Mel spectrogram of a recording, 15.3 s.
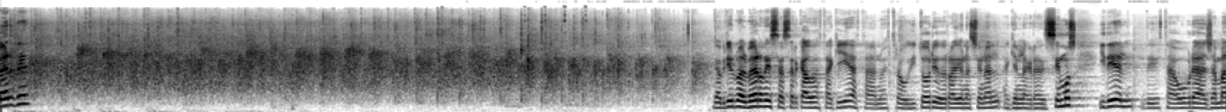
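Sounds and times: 
applause: 0.0 - 9.0
speech: 8.9 - 15.3.

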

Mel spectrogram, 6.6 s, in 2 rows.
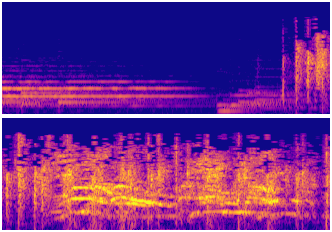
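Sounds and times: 
people clapping: 2.6 - 6.5.

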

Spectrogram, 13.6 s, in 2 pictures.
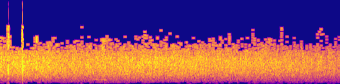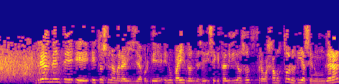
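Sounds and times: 
audience applause: 0.0 - 7.8
speech: 7.6 - 13.5.

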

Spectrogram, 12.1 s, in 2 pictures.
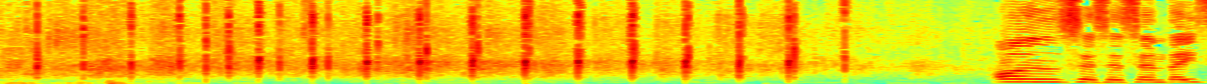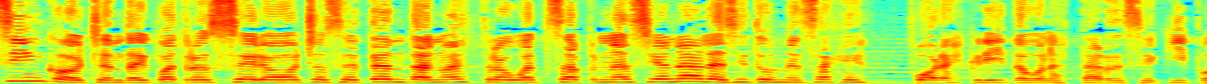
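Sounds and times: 
applause: 0.0 - 5.0
speech: 5.0 - 12.0.

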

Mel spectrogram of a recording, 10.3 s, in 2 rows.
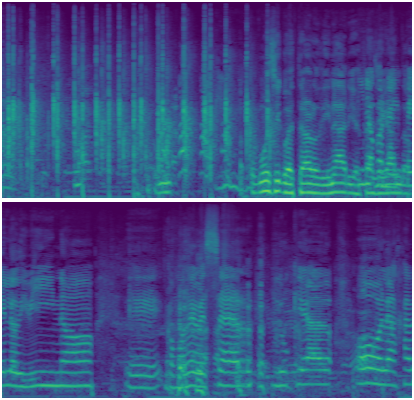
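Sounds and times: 
audience applause for a musician: 0.0 - 3.9
laughter: 0.6 - 3.5, 6.9 - 9.6
speech: 3.2 - 10.2.

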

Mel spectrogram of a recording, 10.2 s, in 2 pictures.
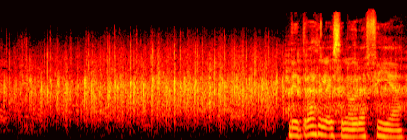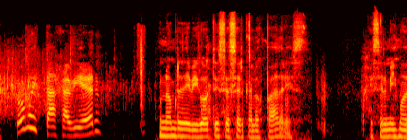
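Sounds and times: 
audience applause: 0.0 - 6.9
speech: 3.6 - 6.5, 7.1 - 9.0, 9.7 - 10.1.

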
